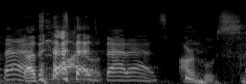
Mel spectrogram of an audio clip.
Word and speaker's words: Aarhus: Aarhus. Aarhus. Yeah, I was like, there's no way that's actually how you pronounce it.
